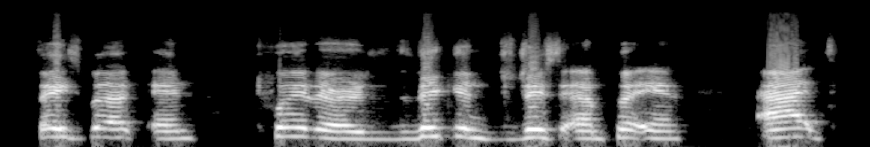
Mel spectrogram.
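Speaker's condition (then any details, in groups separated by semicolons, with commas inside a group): Cerebral palsy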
